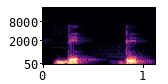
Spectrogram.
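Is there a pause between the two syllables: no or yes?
yes. The two syllables are separated by a pause. It stands for two separate letters. "seolah-olah dia terputus dan berspasi"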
